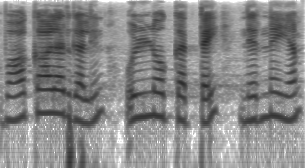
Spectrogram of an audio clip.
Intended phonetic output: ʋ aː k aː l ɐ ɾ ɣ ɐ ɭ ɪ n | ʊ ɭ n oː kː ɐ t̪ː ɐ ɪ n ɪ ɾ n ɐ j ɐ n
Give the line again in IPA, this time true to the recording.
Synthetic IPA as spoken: ʋ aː k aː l ɐ ɾ ɣ ɐ ɭ ɪ n | ʊ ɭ n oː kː ɐ t̪ː ɐ ɪ n ɪ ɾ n ɐ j ɐ m

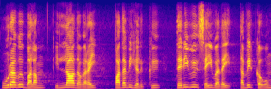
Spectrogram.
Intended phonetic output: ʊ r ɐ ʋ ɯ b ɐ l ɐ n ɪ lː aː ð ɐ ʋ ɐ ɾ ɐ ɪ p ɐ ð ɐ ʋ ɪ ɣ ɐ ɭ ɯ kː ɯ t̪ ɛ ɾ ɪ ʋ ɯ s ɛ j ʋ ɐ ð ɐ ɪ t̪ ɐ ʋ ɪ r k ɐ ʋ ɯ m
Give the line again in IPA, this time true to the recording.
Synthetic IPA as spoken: ʊ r ɐ ʋ ɯ b ɐ l ɐ m ɪ lː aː ð ɐ ʋ ɐ ɾ ɐ ɪ p ɐ ð ɐ ʋ ɪ ɣ ɐ ɭ ɯ kː ɯ t̪ ɛ ɾ ɪ ʋ ɯ s ɛ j ʋ ɐ ð ɐ ɪ t̪ ɐ ʋ ɪ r k ɐ ʋ ɯ m

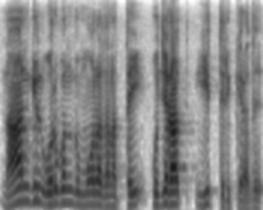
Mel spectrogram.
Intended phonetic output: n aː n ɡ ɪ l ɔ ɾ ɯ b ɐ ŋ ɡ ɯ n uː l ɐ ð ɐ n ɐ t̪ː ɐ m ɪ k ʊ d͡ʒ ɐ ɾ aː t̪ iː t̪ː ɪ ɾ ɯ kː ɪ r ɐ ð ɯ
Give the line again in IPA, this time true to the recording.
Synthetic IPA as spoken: n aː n ɡ ɪ l ɔ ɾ ɯ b ɐ ŋ ɡ ɯ m uː l ɐ ð ɐ n ɐ t̪ː ɐ ɪ k ʊ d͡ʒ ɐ ɾ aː t̪ iː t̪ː ɪ ɾ ɯ kː ɪ r ɐ ð ɯ

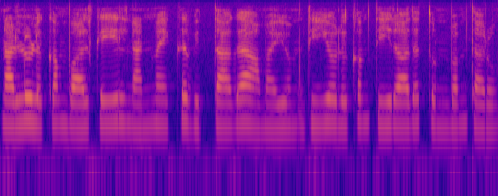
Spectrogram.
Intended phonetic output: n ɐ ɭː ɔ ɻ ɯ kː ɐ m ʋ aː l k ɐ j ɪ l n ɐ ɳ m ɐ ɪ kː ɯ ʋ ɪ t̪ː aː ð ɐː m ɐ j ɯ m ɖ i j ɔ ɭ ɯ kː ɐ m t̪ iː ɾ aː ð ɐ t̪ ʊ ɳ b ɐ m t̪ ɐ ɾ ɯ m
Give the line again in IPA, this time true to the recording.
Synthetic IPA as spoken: n ɐ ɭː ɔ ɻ ɯ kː ɐ m ʋ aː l k ɐ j ɪ l n ɐ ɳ m ɐ ɪ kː ɯ ʋ ɪ t̪ː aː ɣ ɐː m ɐ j ɯ m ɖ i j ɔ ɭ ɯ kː ɐ m t̪ iː ɾ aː ð ɐ t̪ ʊ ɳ b ɐ m t̪ ɐ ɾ ɯ m

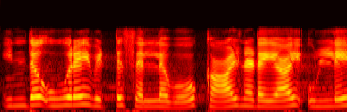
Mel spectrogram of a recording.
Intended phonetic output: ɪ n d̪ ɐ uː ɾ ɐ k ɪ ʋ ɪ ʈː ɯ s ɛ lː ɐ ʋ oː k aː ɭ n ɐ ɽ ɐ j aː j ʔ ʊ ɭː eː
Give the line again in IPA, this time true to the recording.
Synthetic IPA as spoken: ɪ n d̪ ɐ uː ɾ ɐ ɪ ʋ ɪ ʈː ɯ s ɛ lː ɐ ʋ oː k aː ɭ n ɐ ɽ ɐ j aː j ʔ ʊ ɭː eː

